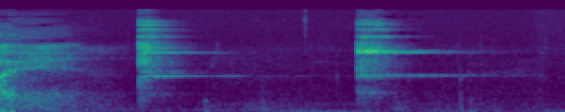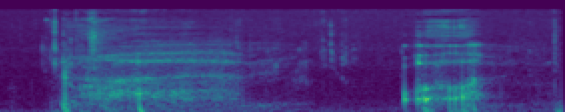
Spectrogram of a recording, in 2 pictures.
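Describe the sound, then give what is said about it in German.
Quiet swirling of a drink in a glass. Two bright glassy clinks ring out first, followed by a soft, breathy swishing of liquid circling inside. “Ich drehe ihm noch einmal durch Glas.”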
